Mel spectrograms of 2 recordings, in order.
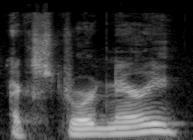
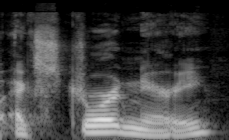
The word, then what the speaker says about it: extraordinary: Could you pronounce the words extraordinary, obituary and opaque? Thanks in advance. So, extraordinary is sometimes informally emphasized as extraordinary.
